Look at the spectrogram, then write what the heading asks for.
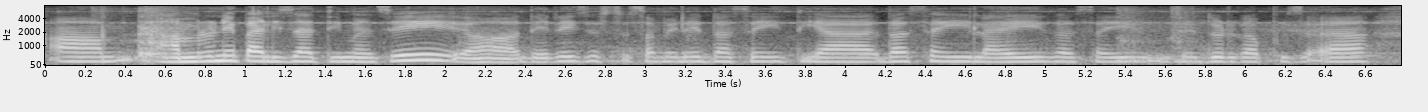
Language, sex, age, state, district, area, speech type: Nepali, female, 18-30, West Bengal, Darjeeling, rural, spontaneous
